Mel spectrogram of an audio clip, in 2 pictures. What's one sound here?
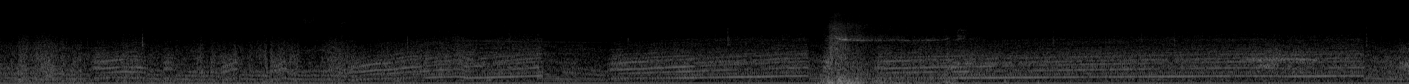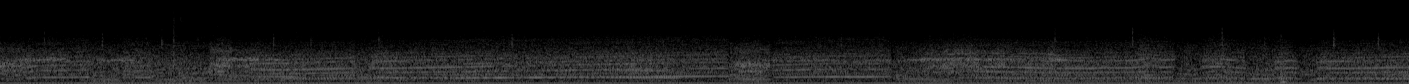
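A car engine revs up and down as it shifts gears.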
